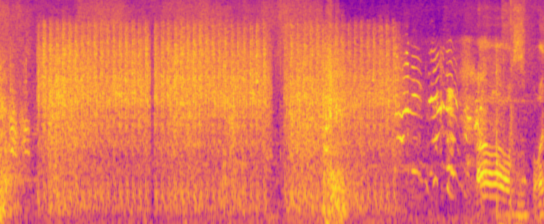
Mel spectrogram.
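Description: Rapid bursts of gunfire from a shooting in a game, a rattling volley of machine-gun-like shots for several seconds, followed by scattered shots and sharp chirping effects toward the end.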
